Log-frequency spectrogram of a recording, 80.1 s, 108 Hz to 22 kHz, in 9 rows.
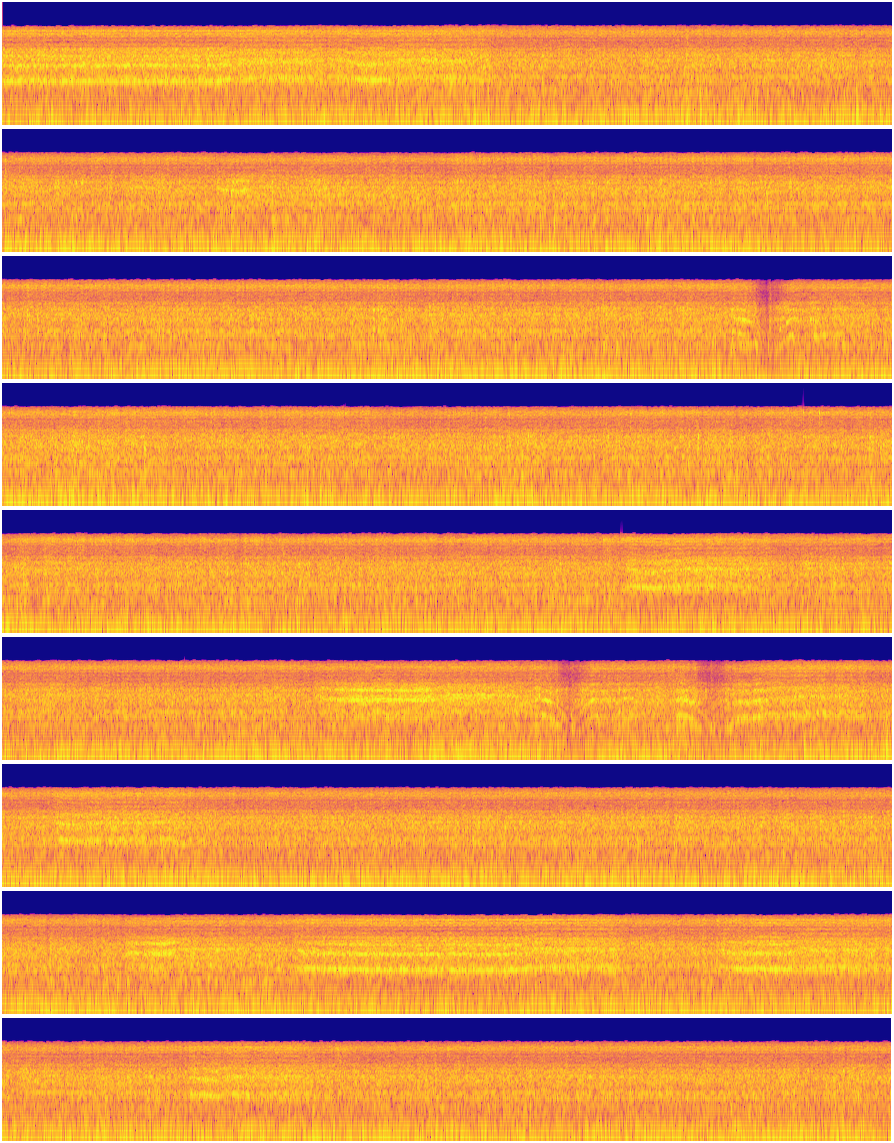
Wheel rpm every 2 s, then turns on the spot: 210, 220, 230, 240, 240, 230, 230, 230, 240, 230, 230, 230, 170, 210, 230, 230, 230, 240, 230, 230, 230, 230, 230, 230, 200, 150, 210, 230, 230, 230, 230, 230, 230, 210, 230, 230, 230, 230, 230, 230.
none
